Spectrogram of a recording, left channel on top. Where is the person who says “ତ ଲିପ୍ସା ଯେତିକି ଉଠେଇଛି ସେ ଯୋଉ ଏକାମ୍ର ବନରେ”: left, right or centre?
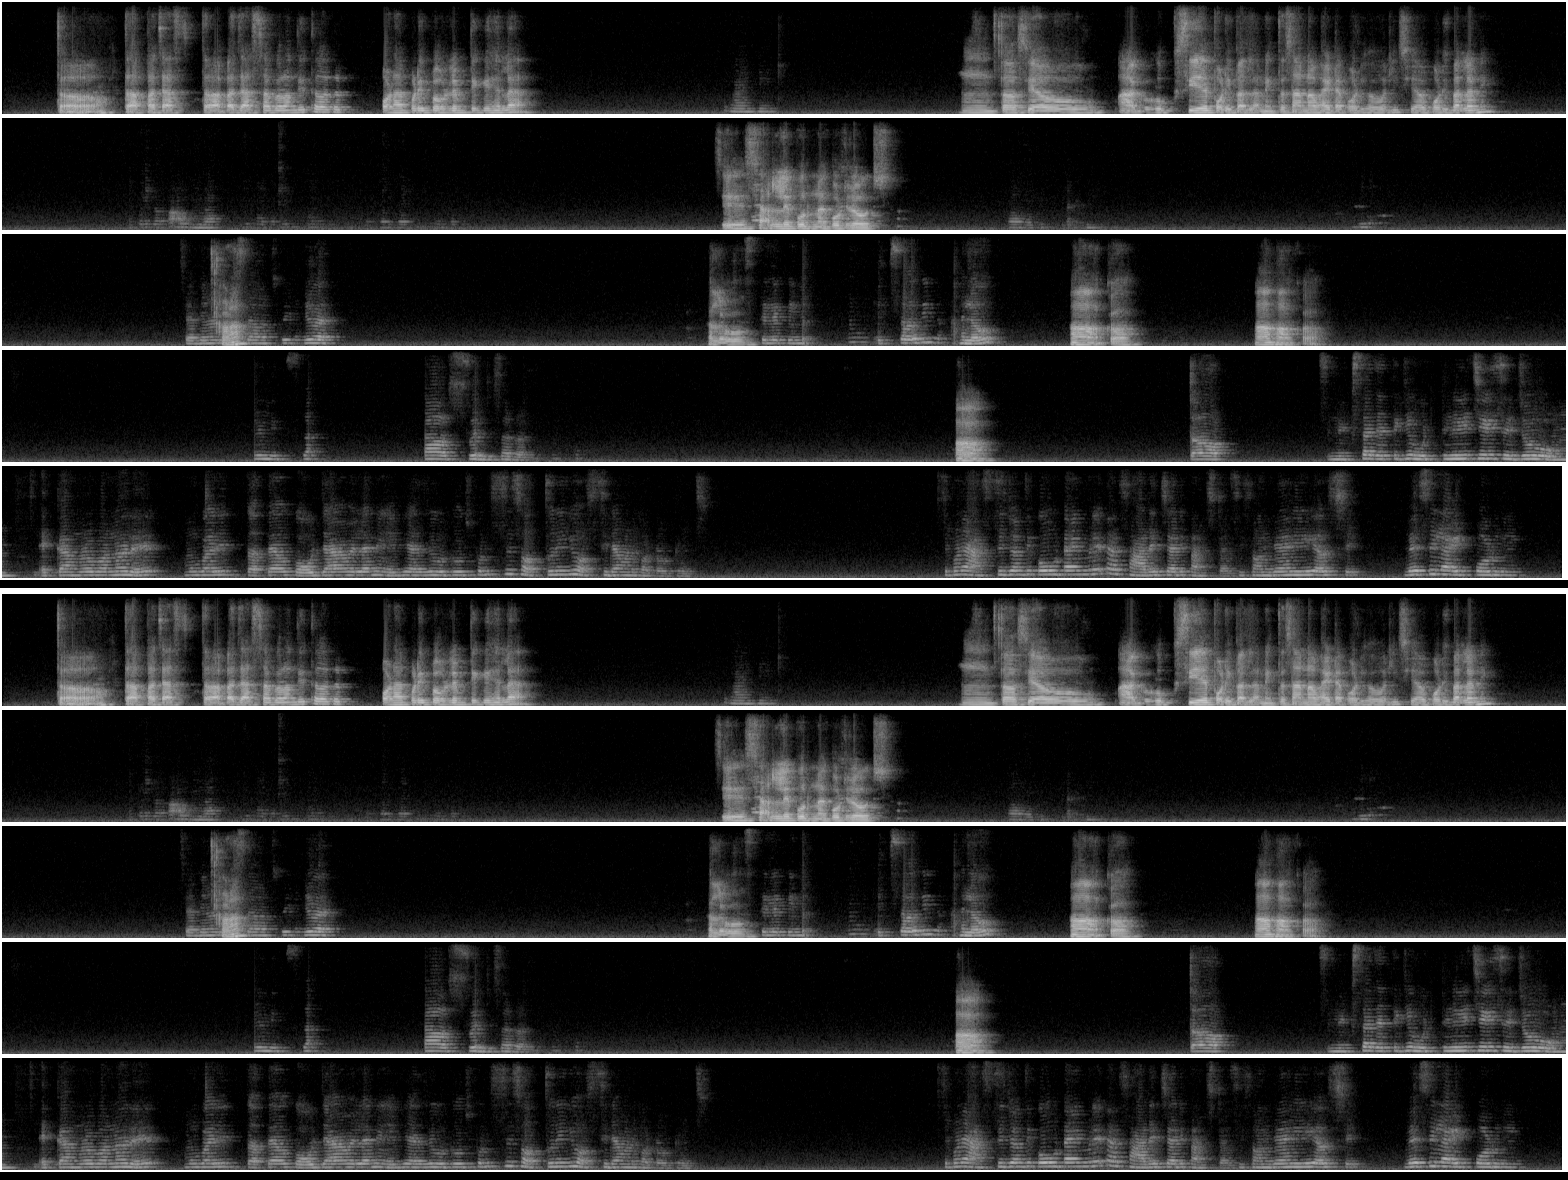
Left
